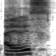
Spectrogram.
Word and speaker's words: Aherys: My nickname is Aherys. – Yeah. – And for people who know, yes, it's just a different pronunciation from Aherys of Final Fantasy VII.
